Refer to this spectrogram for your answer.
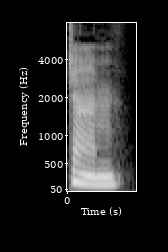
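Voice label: "jam", British English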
